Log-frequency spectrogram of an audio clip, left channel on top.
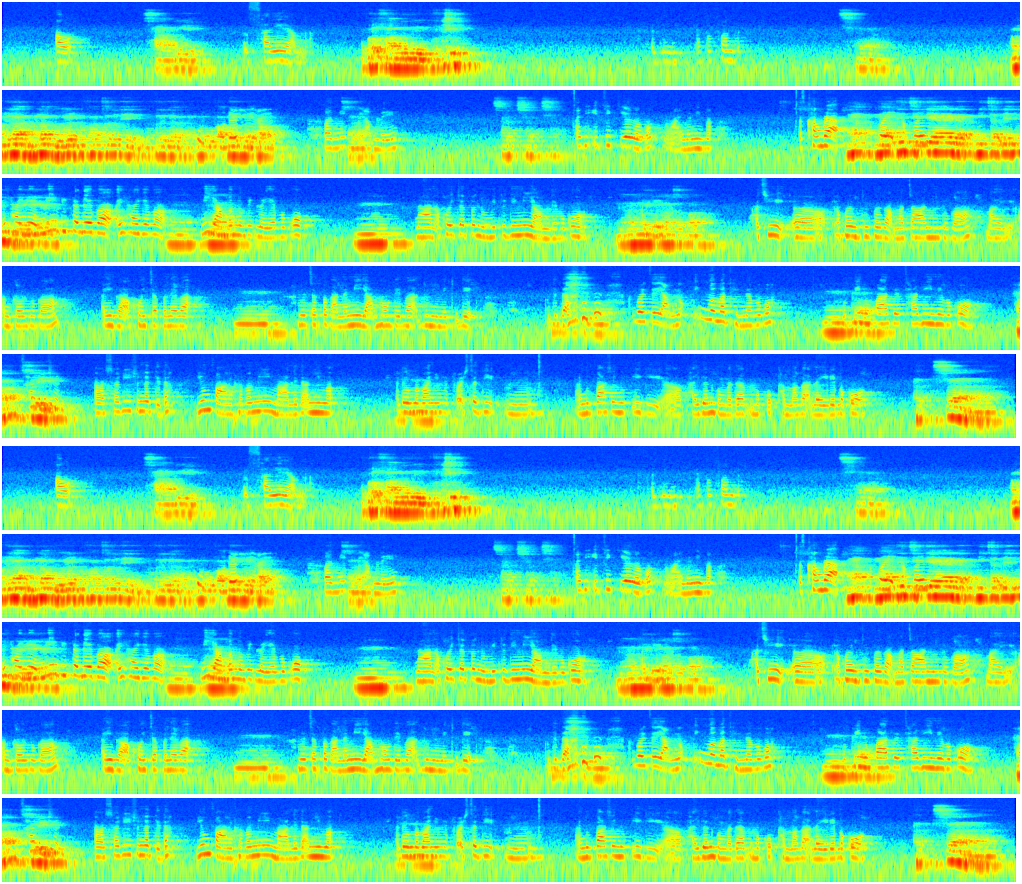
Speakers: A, on the right; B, on the left.
A: ꯑ
B: ꯁꯥꯕꯒꯤ
A: ꯁꯥꯏꯌꯦ ꯌꯥꯝꯅ
B: ꯑꯦ ꯐꯥꯗꯦꯗ ꯌ ꯄꯨꯛ
A: ꯑꯗꯨ ꯑ ꯐꯗꯦ
B: ꯑꯆꯥ ꯑ꯭ꯂꯥ ꯑ꯭ꯔꯤꯂꯥ ꯄꯨꯈ꯭ꯔ ꯃꯐꯝꯥ ꯆꯠꯂꯗꯤ ꯅꯠꯇ꯭ꯔꯒ ꯀꯩꯅꯣꯃ ꯎꯄꯥꯝꯕꯤꯒꯨꯝꯕ
A: ꯆꯨꯗ꯭ꯔꯁꯨ
B: ꯂꯩꯕ꯭ꯔꯣ
A: ꯌꯥꯏꯌꯦ
B: ꯑ
A: ꯄꯥꯝꯕꯤꯒꯨꯝꯕ
B: ꯑꯆꯥ
A: ꯌꯥꯝ ꯂꯩꯌꯦ
B: ꯑꯆꯥ ꯑꯆꯥ
A: ꯍꯥꯏꯗꯤ ꯏꯇꯤ ꯀꯤꯌꯗꯧꯕꯣ ꯅꯨꯡꯉꯥꯏꯒꯅꯤꯕ
B: <unintelligible>
A: ꯈꯪꯕ꯭ꯔꯥ ꯑꯩꯈꯣꯏ
B: ꯅꯍꯥꯟ ꯅꯍꯥꯟꯗꯤ
A: ꯑꯩꯈꯣꯏ
B: ꯆꯤꯛꯇꯦ ꯍꯥꯏꯔꯒ ꯃꯤ ꯆꯠꯂꯦ ꯑꯗꯨꯝ
A: ꯑꯩ ꯍꯥꯏꯒꯦ
B: ꯂꯩꯌꯦ ꯀꯥꯏꯅ
A: ꯃꯤꯗꯤ ꯆꯠꯂꯦꯕ ꯑꯩ ꯍꯥꯏꯒꯦꯕ
B: ꯑꯥ
A: ꯃꯤ
B: ꯑꯥ
A: ꯌꯥꯝꯕ ꯅꯨꯃꯤꯠ ꯂꯩꯌꯦꯕ
B: ꯎꯝ
A: ꯅꯍꯥꯟ ꯑꯩꯈꯣꯏ ꯆꯠꯄ ꯅꯨꯃꯤꯠꯇꯨꯗꯤ ꯃꯤ ꯌꯥꯝꯗꯦꯕꯀꯣ
B: ꯉꯍꯥꯟ ꯅꯣꯏ
A: ꯍꯥꯏꯗꯤ
B: ꯀꯅꯥ ꯆꯄ
A: ꯑꯁꯤ ꯑꯩꯈꯣꯏ ꯑꯟꯇꯤꯈꯣꯏꯒ ꯃꯆꯥ ꯑꯅꯤꯗꯨꯒ ꯃꯥꯒꯤ ꯑꯪꯀꯜꯗꯨꯒ ꯑꯩꯒ ꯑꯩꯈꯣꯏ ꯆꯠꯄꯅꯦꯕ
B: ꯎꯝ
A: ꯑꯗꯨ ꯆꯠꯄ ꯀꯥꯟꯗ ꯃꯤ ꯌꯥꯝ ꯍꯧꯧꯗꯦꯕ ꯑꯗꯨ ꯅꯨꯃꯤꯠꯇꯨꯗꯤ ꯑꯗꯨꯗꯣꯏ
B: ꯑꯆꯥ
A: ꯁꯦ ꯌꯥꯝ ꯅꯣꯛꯅꯤꯡꯕ ꯑꯃ ꯊꯦꯡꯅꯕꯀꯣ
B: ꯎꯝ
A: ꯅꯨꯄꯤ
B: ꯍꯥꯏꯔꯣ
A: ꯅꯨꯄꯥꯁꯦ ꯁꯥꯔꯤꯅꯦꯕꯀꯣ
B: ꯍꯥ ꯁꯔꯤ
A: ꯁꯥꯔꯤꯁꯨ ꯑ ꯁꯔꯤꯁꯨ ꯅꯠꯇꯦꯗ ꯌꯨꯝ ꯄꯥꯟꯈ꯭ꯔꯕ
B: ꯎꯝ
A: ꯃꯤ ꯃꯥꯜꯂꯦꯗ ꯑꯅꯤꯃꯛ ꯑꯗꯣ
B: ꯎꯝ
A: ꯃꯕꯥꯅꯤꯁꯦ ꯐꯥꯔꯁꯇꯗꯤ ꯎꯝ ꯅꯨꯄꯥꯁꯦ ꯅꯨꯄꯤꯒꯤ ꯐꯥꯏꯒꯟꯒꯨꯝꯕꯗ ꯃꯀꯣꯛ ꯊꯝꯃꯒ ꯂꯩꯔꯦ ꯀꯣ
B: ꯑꯠꯆꯥꯆꯥ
